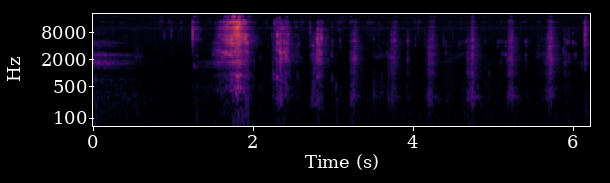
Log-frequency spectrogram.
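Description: Someone chewing fish fillet from a self-heating hot pot with pickled soup: a loud first bite, then about a dozen evenly spaced soft, wet crunching chews, close to the mouth, with no talking.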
